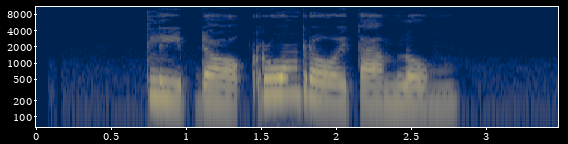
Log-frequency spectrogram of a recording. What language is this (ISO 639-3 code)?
tha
